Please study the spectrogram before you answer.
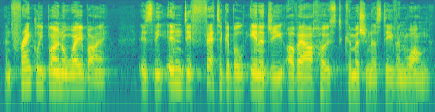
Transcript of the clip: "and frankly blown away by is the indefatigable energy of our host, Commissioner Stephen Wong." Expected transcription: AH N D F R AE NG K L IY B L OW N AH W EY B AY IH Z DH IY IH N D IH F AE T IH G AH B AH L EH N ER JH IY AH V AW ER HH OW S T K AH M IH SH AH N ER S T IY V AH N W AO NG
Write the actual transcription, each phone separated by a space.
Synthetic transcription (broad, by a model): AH N F R AE NG K L IY B L OW N AH W EY B AY IH Z DH IY IH N D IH F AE T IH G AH B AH L EH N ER JH IY AH V AW ER HH OW S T K AH M IH SH AH N ER S T IY V AH N W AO NG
